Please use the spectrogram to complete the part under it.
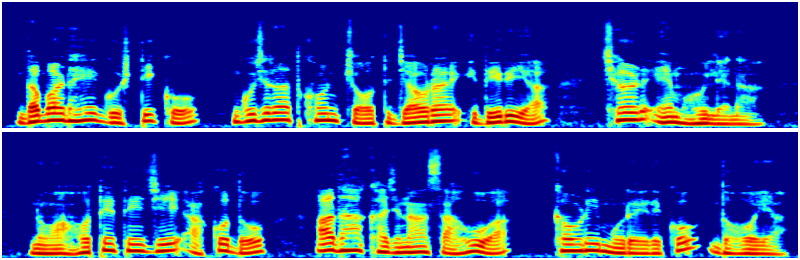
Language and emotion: Santali, neutral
